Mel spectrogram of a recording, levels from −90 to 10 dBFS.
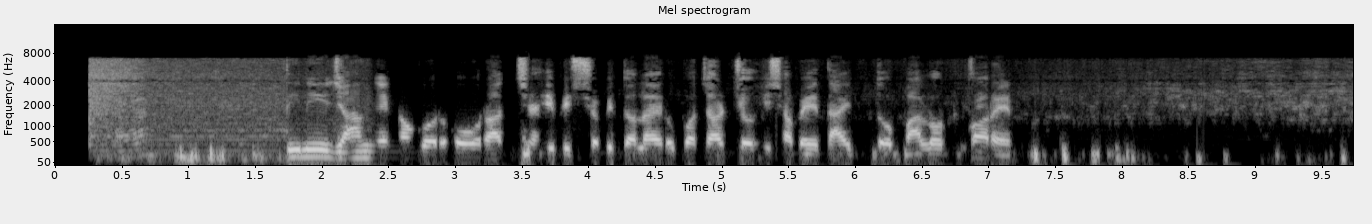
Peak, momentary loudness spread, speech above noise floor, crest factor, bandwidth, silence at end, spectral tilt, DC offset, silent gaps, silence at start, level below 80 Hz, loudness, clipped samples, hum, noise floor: -2 dBFS; 14 LU; 29 dB; 16 dB; 7.6 kHz; 0.05 s; -3.5 dB/octave; under 0.1%; none; 0.25 s; -50 dBFS; -18 LUFS; under 0.1%; none; -46 dBFS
